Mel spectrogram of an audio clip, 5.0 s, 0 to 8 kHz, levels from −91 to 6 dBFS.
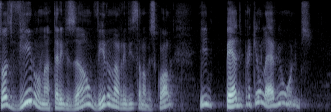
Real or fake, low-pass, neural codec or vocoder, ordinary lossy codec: real; none; none; none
